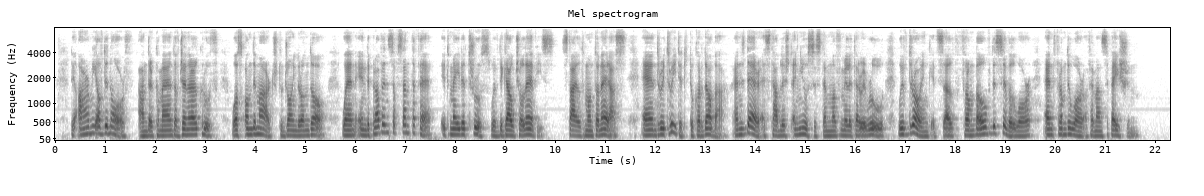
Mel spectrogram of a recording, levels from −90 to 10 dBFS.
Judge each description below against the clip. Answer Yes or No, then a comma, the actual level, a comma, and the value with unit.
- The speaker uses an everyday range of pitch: Yes, average, 3.7 semitones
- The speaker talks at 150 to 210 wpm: Yes, average, 160 wpm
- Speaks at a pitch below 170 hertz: Yes, medium, 140 Hz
